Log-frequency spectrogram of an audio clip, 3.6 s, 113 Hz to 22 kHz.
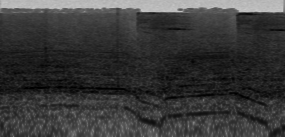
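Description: Mazda RX-7 driving in a video game, a steady engine whine shifting pitch through gear changes, with tire squeal and skidding in the background, no talk.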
